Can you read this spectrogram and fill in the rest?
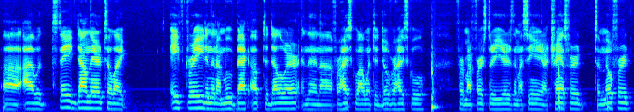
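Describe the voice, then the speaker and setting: An easygoing young man with a lowish voice talks about his sport. His answers are casual and loose, filled with "like". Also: little pitch movement, normal speed, smooth. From United States. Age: young adult. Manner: easygoing, says like a lot. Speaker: student athlete guest.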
